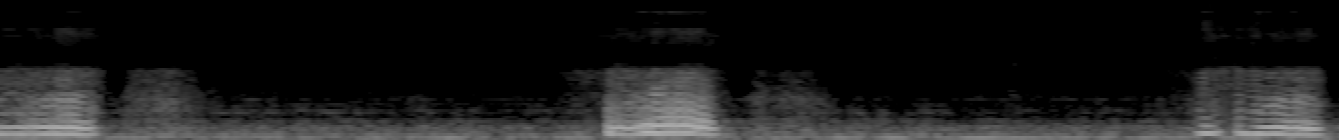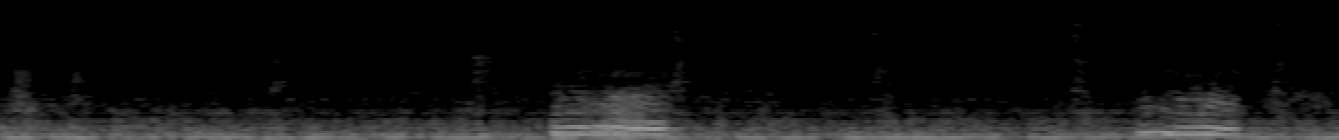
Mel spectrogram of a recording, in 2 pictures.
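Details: Black Pomeranian, a small dog, snoring in sleep: louder raspy, throaty snores about every three seconds, each a short burst with a nasal rattle, against a constant low background hum.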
